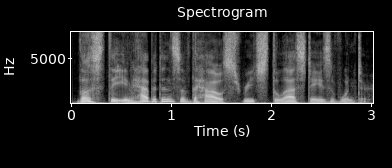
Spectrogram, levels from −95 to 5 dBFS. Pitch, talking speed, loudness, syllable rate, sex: 115 Hz, 240 wpm, -17 LUFS, 6.1 syllables/s, male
